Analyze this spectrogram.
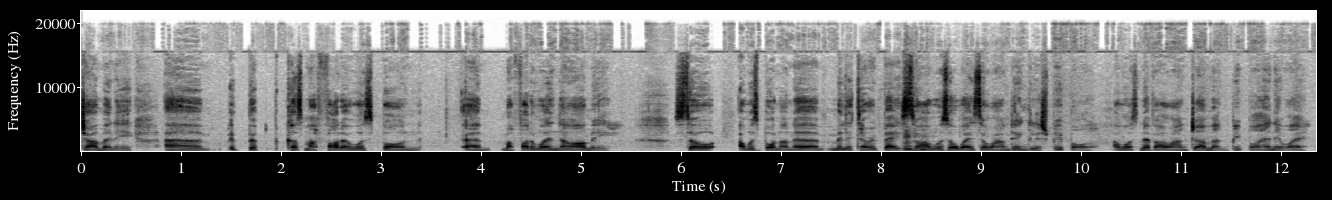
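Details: Woman with a formerly strong West Country accent who developed a Chinese-sounding accent about a month earlier, after a severe migraine attack caused brain damage; foreign accent syndrome.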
